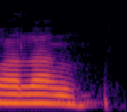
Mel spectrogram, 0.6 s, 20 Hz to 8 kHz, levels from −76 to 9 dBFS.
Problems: none marked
